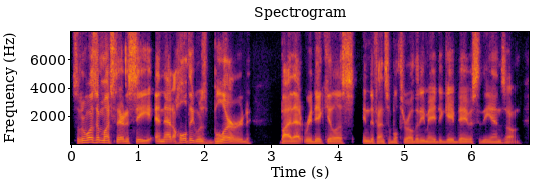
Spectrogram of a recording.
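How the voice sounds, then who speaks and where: A man hosting a sports podcast, with a wry, teasing manner and drawn-out answers. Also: deep voice, darkish tone, no room sound, studio quality. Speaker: podcast host. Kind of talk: casual podcast chat.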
